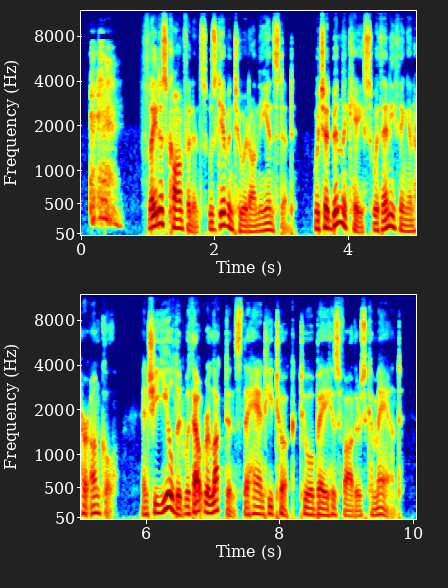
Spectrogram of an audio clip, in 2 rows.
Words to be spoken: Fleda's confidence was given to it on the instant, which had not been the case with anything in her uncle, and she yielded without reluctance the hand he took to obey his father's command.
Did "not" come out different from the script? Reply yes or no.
yes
